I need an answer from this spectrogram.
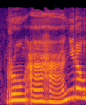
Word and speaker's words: โรงอาหาร: โรงอาหาร 롱아한이라고 발음을 해주는데요.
